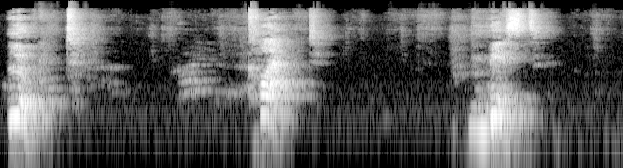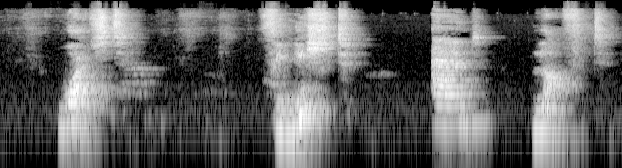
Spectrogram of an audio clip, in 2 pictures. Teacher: cannot feel the vibrate on your throat when you say these words, it means there are voiceless sounds. So when you feel no vibrate on your throat, you have to pronounce that verb sounds like E.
